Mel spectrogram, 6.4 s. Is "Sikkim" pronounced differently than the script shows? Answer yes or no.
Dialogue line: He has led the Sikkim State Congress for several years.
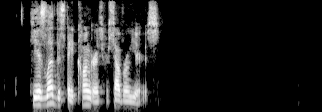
yes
